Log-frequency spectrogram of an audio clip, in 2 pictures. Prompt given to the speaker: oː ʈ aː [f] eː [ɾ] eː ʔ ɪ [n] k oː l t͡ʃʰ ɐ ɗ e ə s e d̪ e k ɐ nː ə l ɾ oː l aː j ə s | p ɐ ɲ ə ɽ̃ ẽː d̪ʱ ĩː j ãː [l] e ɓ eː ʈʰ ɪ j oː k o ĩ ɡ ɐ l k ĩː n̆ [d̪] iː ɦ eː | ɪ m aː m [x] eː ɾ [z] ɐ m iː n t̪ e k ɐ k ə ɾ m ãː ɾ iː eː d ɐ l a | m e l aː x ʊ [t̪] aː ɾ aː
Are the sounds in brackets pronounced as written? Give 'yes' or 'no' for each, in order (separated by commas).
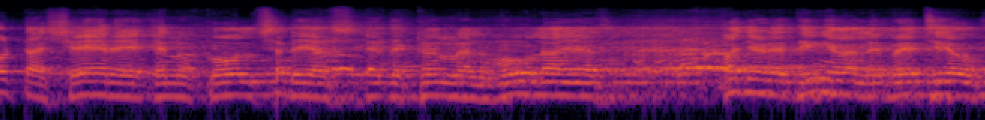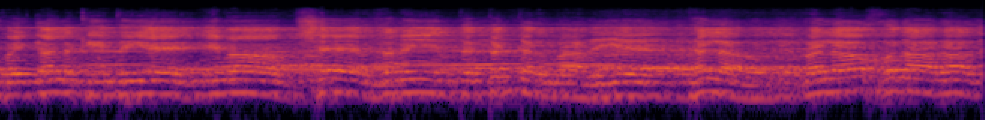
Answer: no, yes, yes, yes, yes, no, yes, no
